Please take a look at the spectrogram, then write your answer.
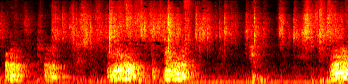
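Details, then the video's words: Maltese dog persistently attacking its own tail, giving short low growly grumbles and whimper-like vocal bursts in quick succession, with scratchy rustling and thumping from play between them. "#말티즈 "집요하게 꼬리만 공격""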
